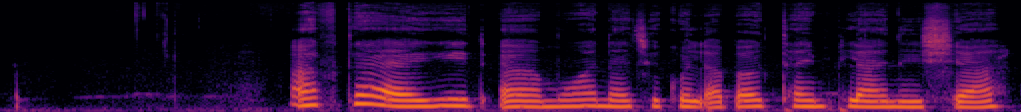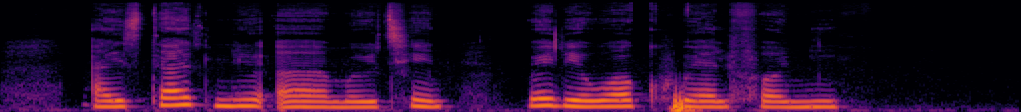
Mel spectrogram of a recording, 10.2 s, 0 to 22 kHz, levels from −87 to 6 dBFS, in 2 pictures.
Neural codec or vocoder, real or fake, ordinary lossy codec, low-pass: vocoder, 48 kHz, 128 mel bands, Vocos; fake; none; 19.8 kHz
